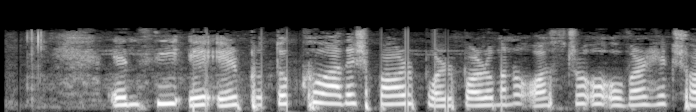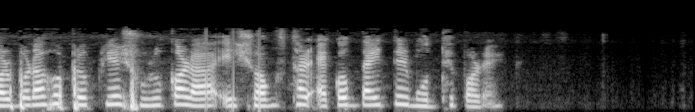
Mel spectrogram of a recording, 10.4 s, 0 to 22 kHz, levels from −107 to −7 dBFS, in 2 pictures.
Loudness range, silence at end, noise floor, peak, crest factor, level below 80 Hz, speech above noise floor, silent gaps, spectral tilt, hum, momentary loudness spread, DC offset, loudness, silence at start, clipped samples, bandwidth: 7 LU; 1.45 s; -76 dBFS; -2 dBFS; 16 dB; -54 dBFS; 60 dB; none; -5.5 dB/octave; none; 12 LU; under 0.1%; -16 LUFS; 0.3 s; under 0.1%; 7.6 kHz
